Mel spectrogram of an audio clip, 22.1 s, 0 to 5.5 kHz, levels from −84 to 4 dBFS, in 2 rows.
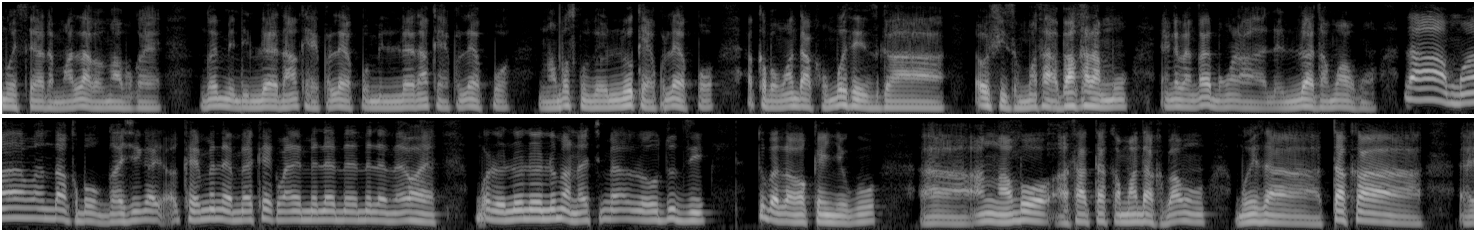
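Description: No technical faults are audible anywhere in the recording.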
